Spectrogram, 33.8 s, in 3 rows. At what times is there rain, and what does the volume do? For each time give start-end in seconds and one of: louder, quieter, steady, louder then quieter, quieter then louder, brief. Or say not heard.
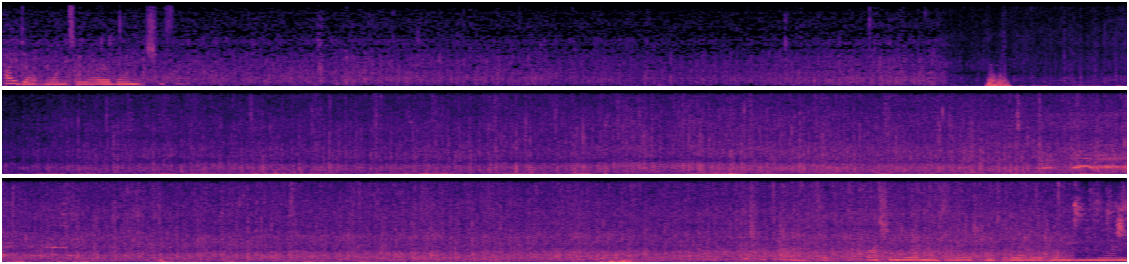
0.0-33.7 louder.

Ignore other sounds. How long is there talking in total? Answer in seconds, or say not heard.
5 s.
